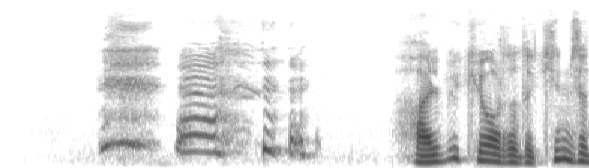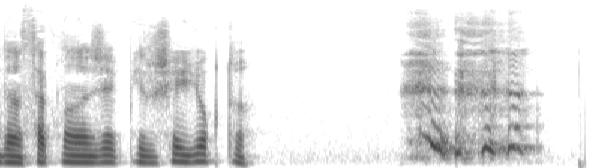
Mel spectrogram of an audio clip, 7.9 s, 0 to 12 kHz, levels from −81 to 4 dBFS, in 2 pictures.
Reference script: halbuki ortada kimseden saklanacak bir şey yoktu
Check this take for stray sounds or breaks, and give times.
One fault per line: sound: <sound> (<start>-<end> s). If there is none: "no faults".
sound: laugh (0.6-2.2 s)
sound: laugh (6.6-7.6 s)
